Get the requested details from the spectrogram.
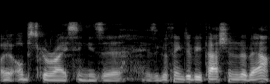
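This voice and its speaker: Fairly quick delivery in an Australian accent. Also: man. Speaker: fitness channel host and obstacle racer. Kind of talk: casual chat. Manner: halting, repeats words.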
